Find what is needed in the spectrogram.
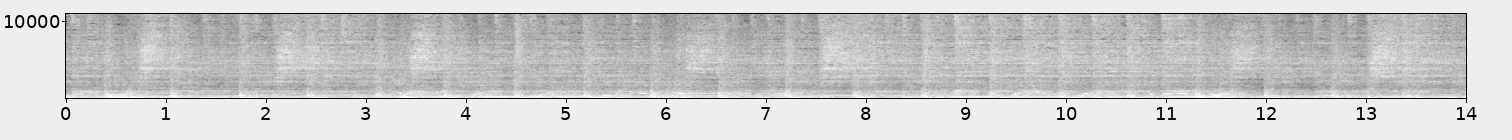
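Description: Punk rock band playing live and loud: electric guitar, bass and drum kit, with singing.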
